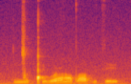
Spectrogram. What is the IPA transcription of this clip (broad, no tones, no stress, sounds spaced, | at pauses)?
ŋ͡ǀ ʊ ǃʼ ɪ w o ʕ ĩ w dˤ oː v i t͡s e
